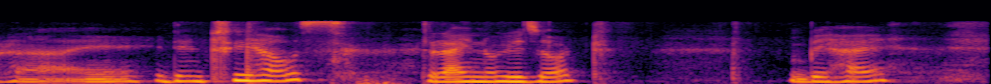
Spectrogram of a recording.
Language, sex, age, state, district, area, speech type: Bodo, female, 18-30, Assam, Udalguri, urban, spontaneous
